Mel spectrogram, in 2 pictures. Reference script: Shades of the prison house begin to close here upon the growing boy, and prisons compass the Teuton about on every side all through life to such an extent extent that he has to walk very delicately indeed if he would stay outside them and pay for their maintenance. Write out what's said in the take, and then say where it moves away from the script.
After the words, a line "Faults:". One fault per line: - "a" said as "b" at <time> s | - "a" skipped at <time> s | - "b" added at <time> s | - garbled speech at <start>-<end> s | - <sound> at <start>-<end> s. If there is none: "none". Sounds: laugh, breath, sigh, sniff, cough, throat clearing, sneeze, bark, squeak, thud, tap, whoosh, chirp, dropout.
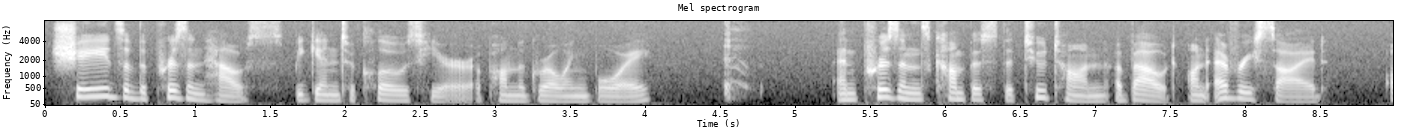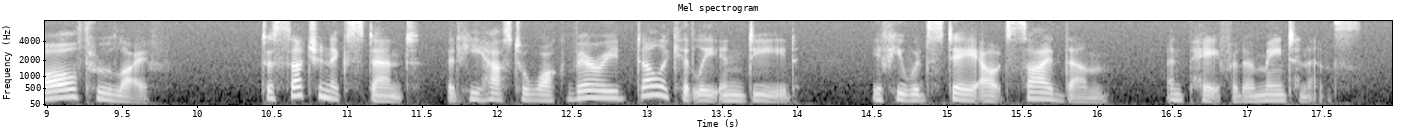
Shades of the prison house begin to close here upon the growing boy, and prisons compass the Teuton about on every side all through life to such an extent that he has to walk very delicately indeed if he would stay outside them and pay for their maintenance.
Faults:
- cough at 4.5-4.8 s
- "extent" skipped at 11.5 s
